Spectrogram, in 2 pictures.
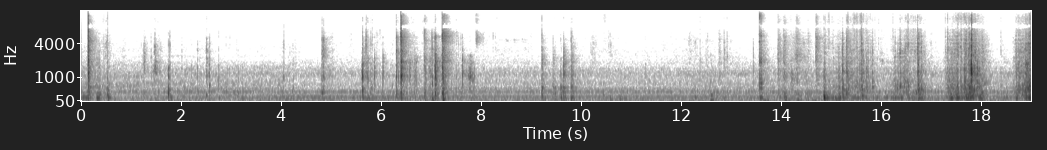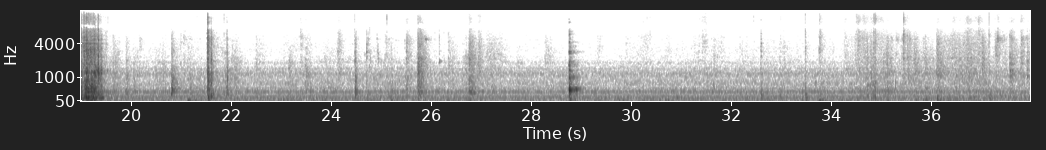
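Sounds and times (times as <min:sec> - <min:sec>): water sloshing and splashing: 0:24.1 - 0:26.8.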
